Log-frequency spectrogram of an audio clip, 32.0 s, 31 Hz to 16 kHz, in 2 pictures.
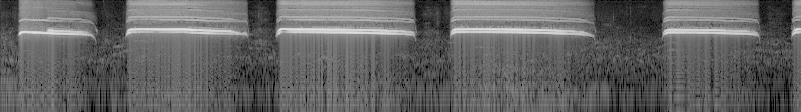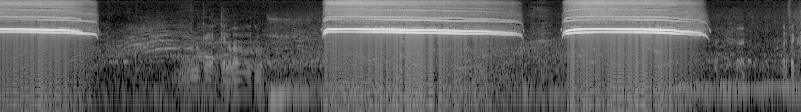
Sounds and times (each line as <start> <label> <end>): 22.5 Ocarina 26.5
27.3 Ocarina 30.2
